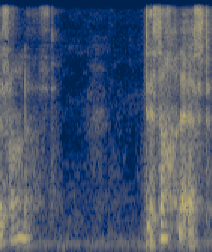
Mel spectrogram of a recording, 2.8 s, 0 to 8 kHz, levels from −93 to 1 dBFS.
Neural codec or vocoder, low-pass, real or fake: codec, 16 kHz in and 24 kHz out, 2.2 kbps, FireRedTTS-2 codec; 7.2 kHz; fake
